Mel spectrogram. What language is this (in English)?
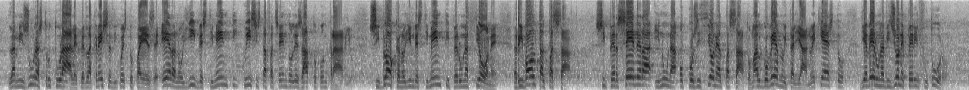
Italian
